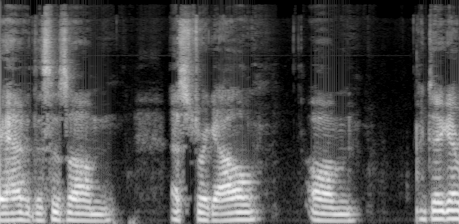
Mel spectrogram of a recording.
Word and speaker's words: Astragal: You know, we just say Astragal, but I hear people saying Astragal, Stral.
